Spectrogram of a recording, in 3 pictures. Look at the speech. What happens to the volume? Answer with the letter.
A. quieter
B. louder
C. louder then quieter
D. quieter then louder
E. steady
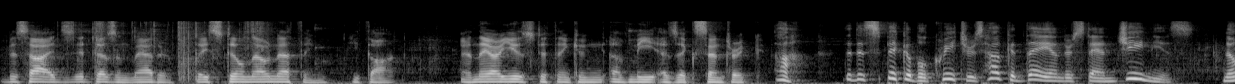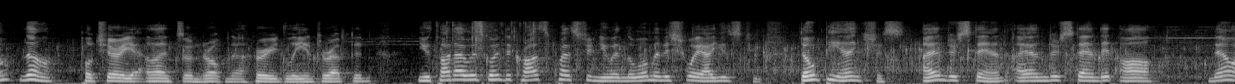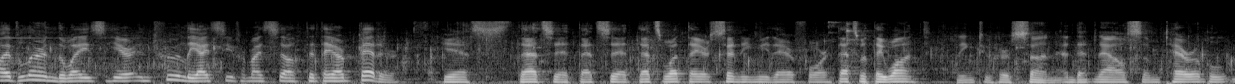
E.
